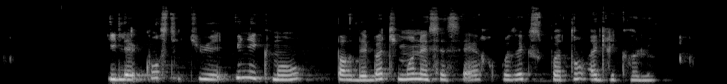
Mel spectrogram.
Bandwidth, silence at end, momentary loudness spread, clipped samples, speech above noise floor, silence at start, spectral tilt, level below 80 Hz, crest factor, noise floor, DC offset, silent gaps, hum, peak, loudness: 15.5 kHz; 0.7 s; 10 LU; under 0.1%; 50 dB; 1.1 s; -5 dB/octave; -68 dBFS; 20 dB; -74 dBFS; under 0.1%; none; none; -6 dBFS; -25 LUFS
